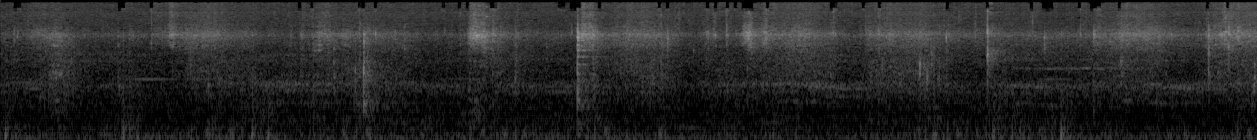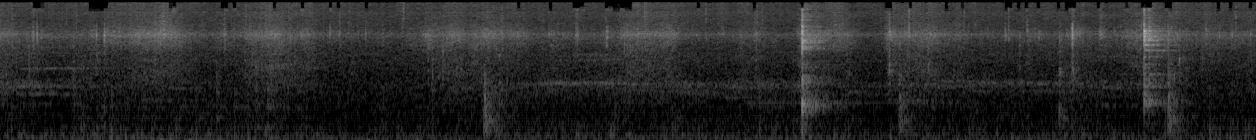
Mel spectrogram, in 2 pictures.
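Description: Pieces of fish being tossed and mixed with homemade fish fry masala in a bowl, producing quiet, steady stirring and scraping with a few sharp clicks against the vessel.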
